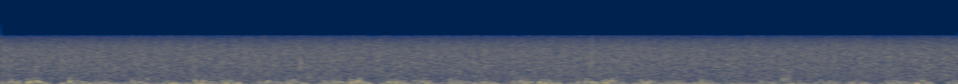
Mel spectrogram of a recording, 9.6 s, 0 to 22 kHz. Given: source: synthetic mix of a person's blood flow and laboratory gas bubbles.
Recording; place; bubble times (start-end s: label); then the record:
Doppler ultrasound of blood flow; precordium
1.45-1.51 s: bubbles
2.97-3.25 s: bubbles
7.79-7.96 s: bubbles
From the record:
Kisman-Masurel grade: 122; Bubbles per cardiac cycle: 1 to 2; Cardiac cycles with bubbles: 10 to 50%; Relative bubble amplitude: moderate (0.250 to 0.450); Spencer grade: 2 (many but less than half of the cardiac periods contain bubble signals, singularly or in groups); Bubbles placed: anywhere in the cardiac cycle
